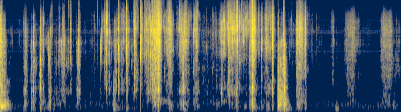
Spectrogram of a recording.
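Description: Plastic shrink wrap being torn and crumpled off a sealed box of trading cards: a dense run of crinkling and crackling, busiest between about two and six seconds in, then thinning out.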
